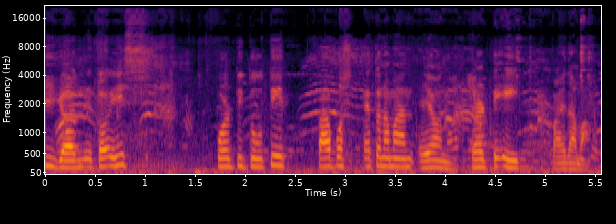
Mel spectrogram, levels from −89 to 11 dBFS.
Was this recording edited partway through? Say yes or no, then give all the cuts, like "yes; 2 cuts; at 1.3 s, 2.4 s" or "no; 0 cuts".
no; 0 cuts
